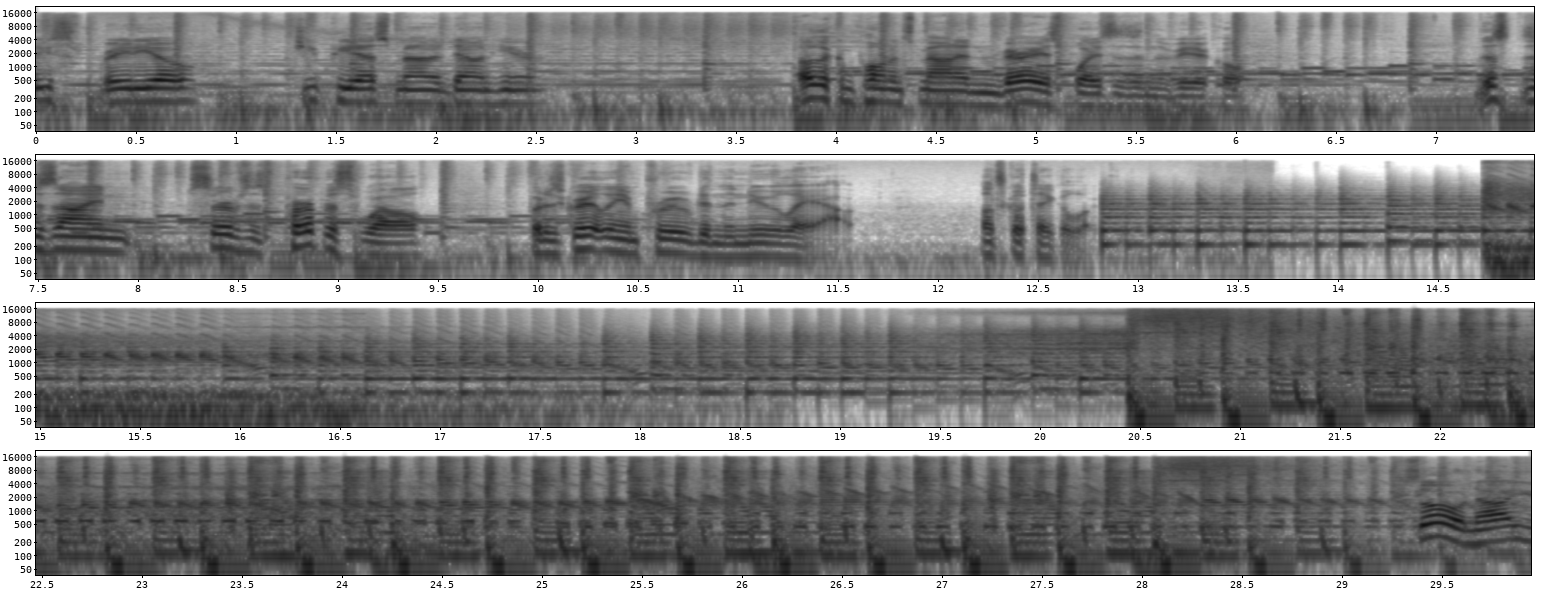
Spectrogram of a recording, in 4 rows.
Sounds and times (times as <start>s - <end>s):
Speech: 0.0s - 2.5s, 3.8s - 6.1s, 7.2s - 9.4s, 10.0s - 11.6s, 12.2s - 12.8s, 29.3s - 29.9s
Music: 0.0s - 11.2s, 12.8s - 29.9s.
